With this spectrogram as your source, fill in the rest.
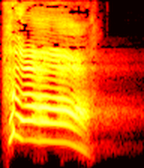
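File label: battlecry, female; smite; voicepack; hera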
